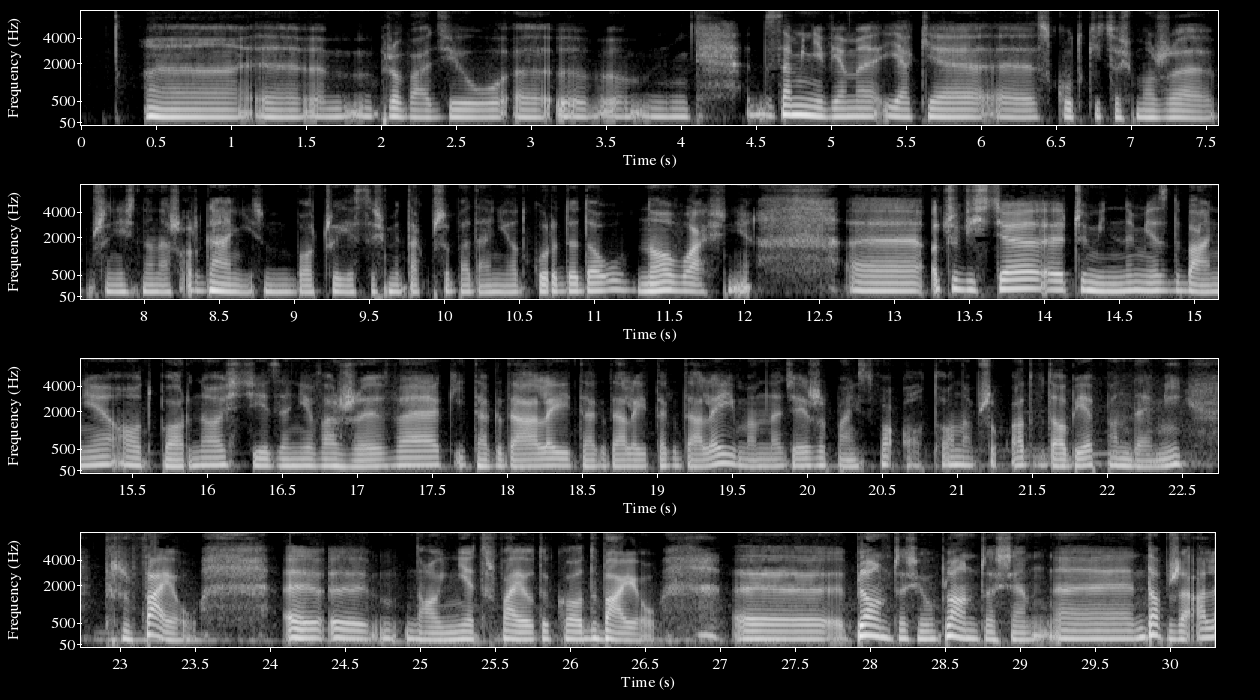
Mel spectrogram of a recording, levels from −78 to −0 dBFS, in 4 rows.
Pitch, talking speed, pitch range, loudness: 150 Hz, 145 wpm, 135-160 Hz, -20 LUFS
